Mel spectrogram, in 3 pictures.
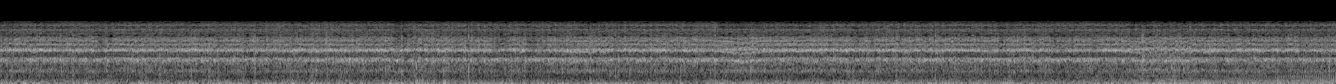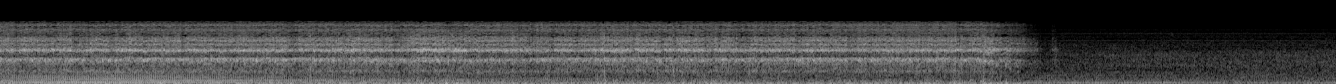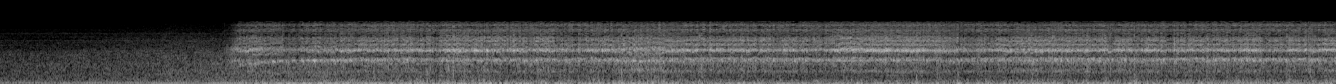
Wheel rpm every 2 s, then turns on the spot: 160, 160, 160, 160, 160, 160, 160, 160, 160, 160, 160, 120, 0, 0, 50, 160, 160, 160, 160, 160.
none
